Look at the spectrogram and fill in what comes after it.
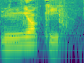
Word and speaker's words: Gnocchi: Du hast es auch gut ausgesprochen. Gnocchi.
